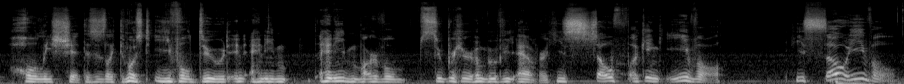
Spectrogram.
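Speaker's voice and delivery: loud, awed mock outburst, climbing at the end; worked-up disbelief. Fan acting out shock at the villain, worked-up disbelief.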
